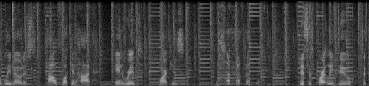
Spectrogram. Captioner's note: laughing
